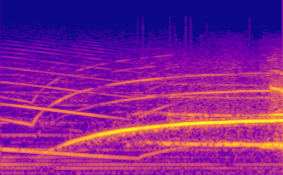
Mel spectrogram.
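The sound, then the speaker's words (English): Police car sirens wail as two police cars pull up across a street. Several overlapping siren tones rise and sweep upward in pitch, loud and continuous throughout. “Later, Kevin's watching from the safety of his house as two police cars pull up across the street.”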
